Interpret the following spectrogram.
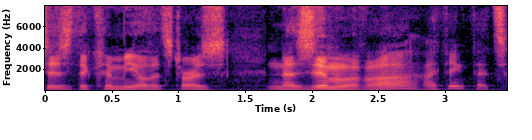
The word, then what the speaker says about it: Nazimova: This is the Camille that stars Nazimova. I think that's how you... We kept all of us going back and forth. Is it Nazimova? But I think Nazimova is the more Russian pronunciation.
